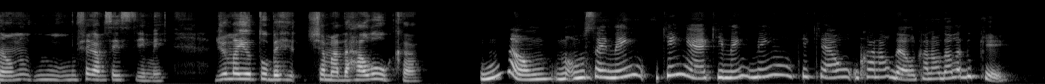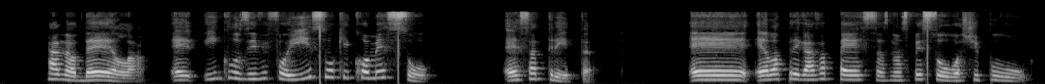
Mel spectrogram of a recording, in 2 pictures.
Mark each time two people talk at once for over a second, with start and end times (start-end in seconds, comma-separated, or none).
none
